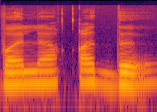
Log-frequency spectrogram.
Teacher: द आवाज़ का ये हमारा लौटना दाल साकिन पर, ये हमारा खलखला करना कहलाता है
